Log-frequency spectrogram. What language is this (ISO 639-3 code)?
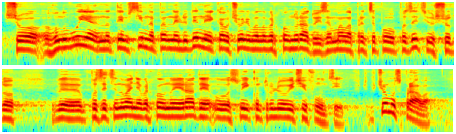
ukr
